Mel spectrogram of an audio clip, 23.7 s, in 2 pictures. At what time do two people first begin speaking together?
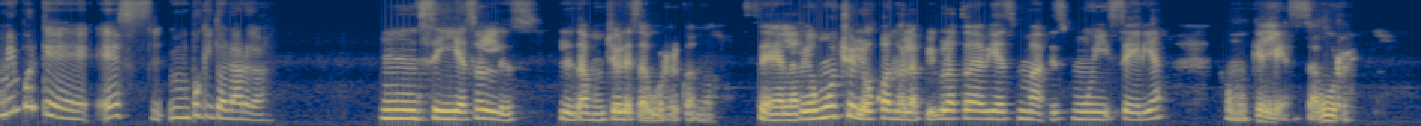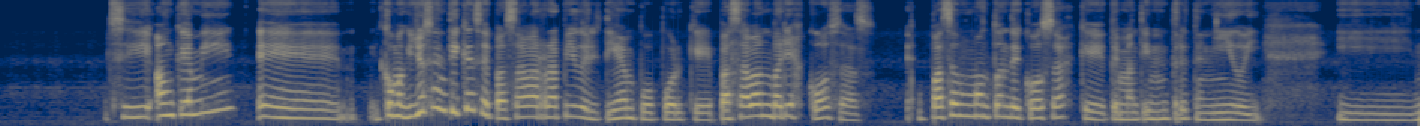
none

